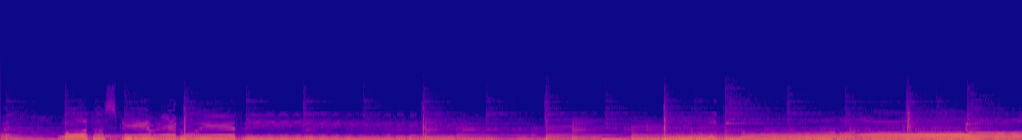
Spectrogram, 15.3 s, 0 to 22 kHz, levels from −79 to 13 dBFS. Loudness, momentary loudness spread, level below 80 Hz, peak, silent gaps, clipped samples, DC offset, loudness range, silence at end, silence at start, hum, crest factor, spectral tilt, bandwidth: -29 LUFS; 10 LU; -48 dBFS; -12 dBFS; none; under 0.1%; under 0.1%; 8 LU; 0 s; 0 s; none; 16 dB; -8.5 dB/octave; 8.4 kHz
